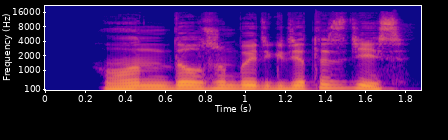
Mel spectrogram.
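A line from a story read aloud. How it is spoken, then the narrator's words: Uncertain young woman. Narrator (Russian): неуверенно указала девушка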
